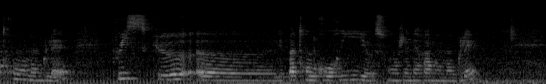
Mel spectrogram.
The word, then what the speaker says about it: Joji: Je me suis dit, bah oui, ça se prononce, les J se prononcent comme ça. Donc voilà. Donc je me rattrape sur ce podcast-ci, et je vous dis, donc c'est Rory Locatelli.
